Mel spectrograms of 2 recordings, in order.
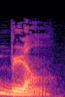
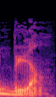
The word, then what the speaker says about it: blanc: Un thé blanc. Final C not pronounced. Un thé blanc.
